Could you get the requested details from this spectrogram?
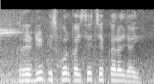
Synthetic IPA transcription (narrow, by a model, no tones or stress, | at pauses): kɾeːɖɪʈ̚ɖɪskoːɾkɐɪset͡ʃeːkːɐɾəld͡ʒaːiː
